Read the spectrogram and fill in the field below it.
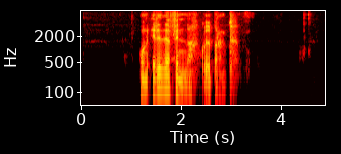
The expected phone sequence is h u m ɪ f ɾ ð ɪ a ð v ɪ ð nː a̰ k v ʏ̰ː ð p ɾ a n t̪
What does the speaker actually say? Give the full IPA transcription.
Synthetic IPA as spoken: h u n ɪ ɾ ð ɪ a ð f ɪ nː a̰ k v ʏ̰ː ð p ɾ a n t̪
